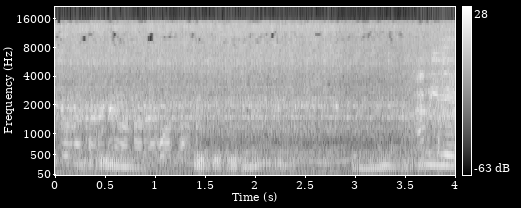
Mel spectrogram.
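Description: A vehicle engine running steadily under irregular rough growling from lions fighting.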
